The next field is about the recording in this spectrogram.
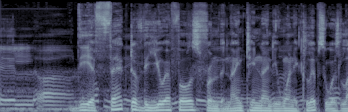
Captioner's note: in Spanish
